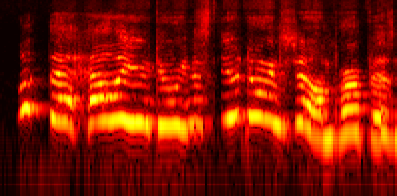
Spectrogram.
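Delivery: high, exasperated disbelief; shocked protest. Real, not acted. Streamer accusing Nick of trolling, high shocked protest. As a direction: protest like it's a prank.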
